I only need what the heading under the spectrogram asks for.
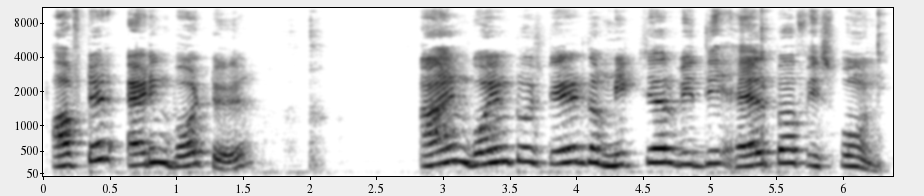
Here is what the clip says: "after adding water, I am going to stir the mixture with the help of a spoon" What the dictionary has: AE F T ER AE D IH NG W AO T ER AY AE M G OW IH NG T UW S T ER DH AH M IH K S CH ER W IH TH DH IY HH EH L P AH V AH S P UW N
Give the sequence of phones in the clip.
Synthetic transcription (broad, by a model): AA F T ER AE D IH NG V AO T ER AY M G OW IH NG T UW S T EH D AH M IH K CH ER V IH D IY HH EH L P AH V AH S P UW N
